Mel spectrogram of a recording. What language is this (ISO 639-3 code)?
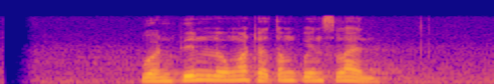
jav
